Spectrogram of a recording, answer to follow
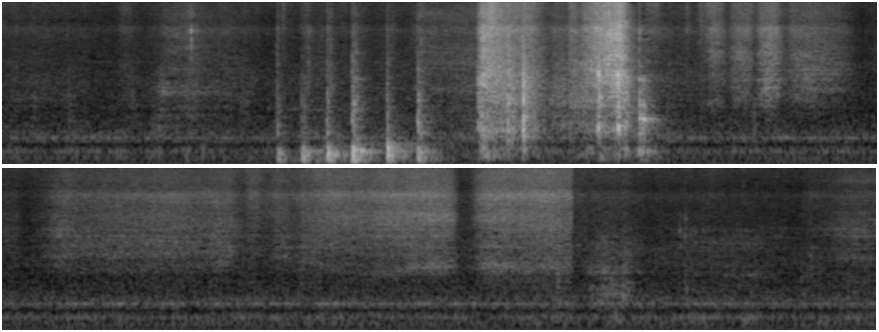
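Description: Wooden rolling pin and hands working pie dough on a floured wooden board: about two seconds of quick rubbing strokes and light knocks, starting a couple of seconds in. After that only a faint steady hum.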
